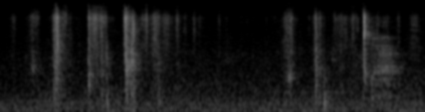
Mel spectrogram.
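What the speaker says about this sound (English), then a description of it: "I'm gonna grab some oracle cards" Oracle cards being shuffled by hand, a few separate crisp riffling bursts with short pauses between them, close and fairly quiet, with no talk.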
